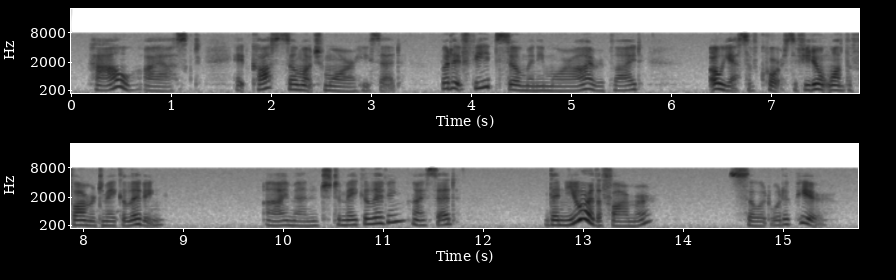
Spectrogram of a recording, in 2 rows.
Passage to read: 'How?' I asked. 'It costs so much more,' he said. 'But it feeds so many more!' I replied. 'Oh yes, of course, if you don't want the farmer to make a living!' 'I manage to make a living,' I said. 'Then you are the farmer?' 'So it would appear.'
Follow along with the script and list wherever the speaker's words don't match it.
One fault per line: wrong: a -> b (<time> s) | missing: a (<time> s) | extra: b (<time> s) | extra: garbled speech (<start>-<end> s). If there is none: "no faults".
no faults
